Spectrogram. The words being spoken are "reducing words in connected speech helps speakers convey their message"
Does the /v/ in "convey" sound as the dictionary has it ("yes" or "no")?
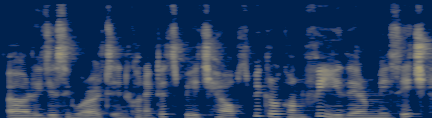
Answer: no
